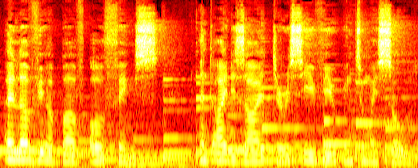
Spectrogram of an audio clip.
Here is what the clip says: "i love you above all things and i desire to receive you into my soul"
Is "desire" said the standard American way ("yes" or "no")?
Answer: yes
